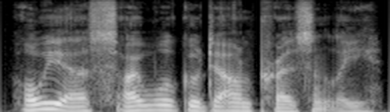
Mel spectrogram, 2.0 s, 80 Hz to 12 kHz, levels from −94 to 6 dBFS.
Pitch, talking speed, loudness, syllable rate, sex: 125 Hz, 215 wpm, -15 LUFS, 5.4 syllables/s, male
